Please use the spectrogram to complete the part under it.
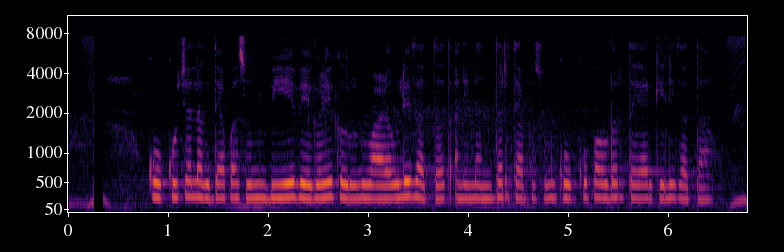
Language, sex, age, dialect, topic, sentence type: Marathi, female, 18-24, Southern Konkan, agriculture, statement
